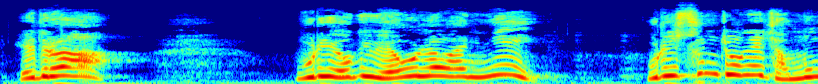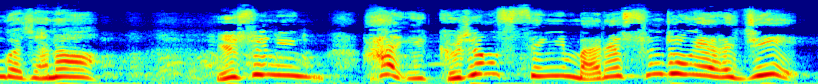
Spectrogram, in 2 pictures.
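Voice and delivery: put-on high, loud child rallying the others; rallying shout. Child urging classmates to obey the principal, rallying shout. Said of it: "이렇게 소리쳤어요".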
